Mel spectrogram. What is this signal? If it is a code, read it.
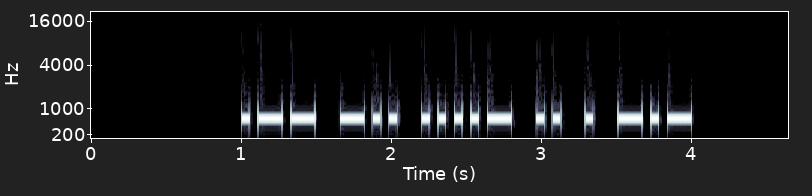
Morse code, heard as a keyed tone, about 23 wpm, 700 Hz. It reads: WD4IEK
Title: USA Call Signs - 6x Character Spacing - 22wpm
